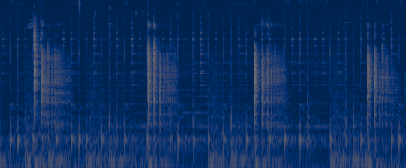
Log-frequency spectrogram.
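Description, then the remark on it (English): Handfuls of dice are rolled four times in a row for damage in a tabletop game, each roll a bright, rattling clatter of many small hard pieces tumbling together, fairly loud, with no one talking. “Oh, that's a lot of dice rolls.”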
